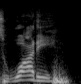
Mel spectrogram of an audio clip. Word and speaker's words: wadi: But the pronunciation, best I could tell, is Wadi, W-A-D-I.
